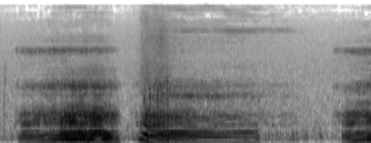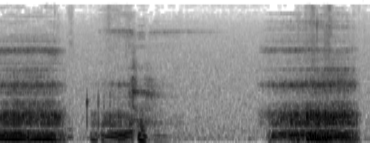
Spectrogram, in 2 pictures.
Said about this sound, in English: the woman who insists that she never, ever snores, on this very special Mother's Day, I leave you with this.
